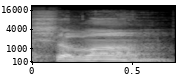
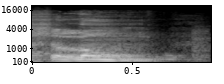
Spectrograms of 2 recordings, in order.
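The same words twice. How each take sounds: First: The second vowel sounds like 'ah'. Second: The second vowel sounds like 'oh'. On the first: The speaker calls it right. "with a ah, like shalom" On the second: The speaker calls it wrong. "not not shalom with a O"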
